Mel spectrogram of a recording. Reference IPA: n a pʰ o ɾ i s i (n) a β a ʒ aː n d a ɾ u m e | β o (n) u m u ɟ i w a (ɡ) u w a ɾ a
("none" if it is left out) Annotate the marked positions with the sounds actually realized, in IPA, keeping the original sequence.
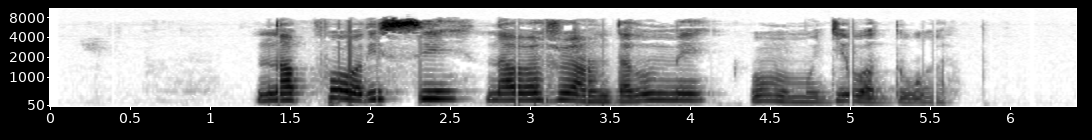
n, m, d

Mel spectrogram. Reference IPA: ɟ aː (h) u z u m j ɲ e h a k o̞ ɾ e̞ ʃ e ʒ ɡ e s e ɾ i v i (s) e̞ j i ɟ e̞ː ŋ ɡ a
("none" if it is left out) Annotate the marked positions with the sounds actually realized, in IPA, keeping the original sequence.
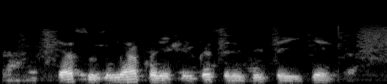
s, s

